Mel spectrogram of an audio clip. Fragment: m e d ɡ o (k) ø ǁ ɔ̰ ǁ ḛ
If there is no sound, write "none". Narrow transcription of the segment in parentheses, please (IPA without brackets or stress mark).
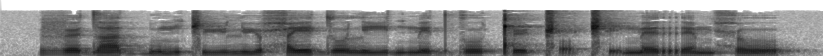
ǃ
